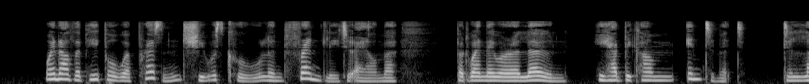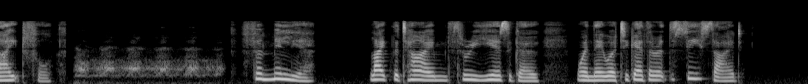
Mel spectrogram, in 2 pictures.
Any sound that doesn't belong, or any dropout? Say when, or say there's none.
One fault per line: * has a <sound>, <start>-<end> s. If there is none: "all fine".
* has a bark, 8.8-10.4 s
